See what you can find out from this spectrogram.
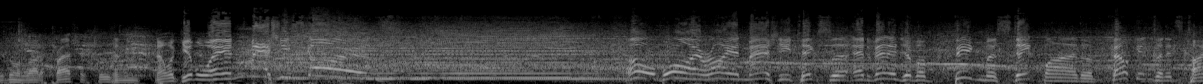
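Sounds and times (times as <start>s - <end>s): goal horn blowing long note: 2.3s - 9.1s.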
